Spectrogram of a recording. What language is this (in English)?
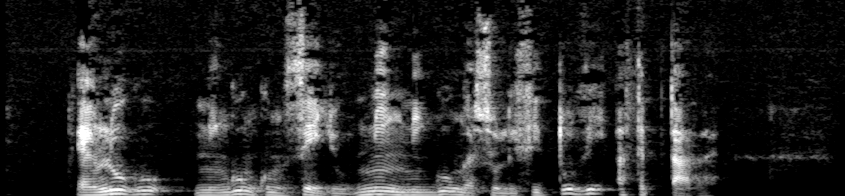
Galician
